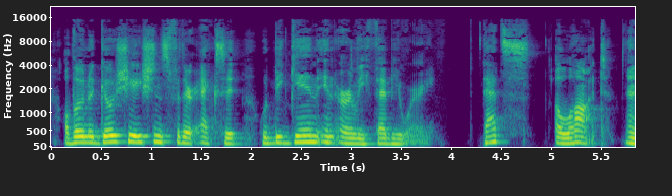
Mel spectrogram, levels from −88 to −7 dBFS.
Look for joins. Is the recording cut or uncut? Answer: cut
